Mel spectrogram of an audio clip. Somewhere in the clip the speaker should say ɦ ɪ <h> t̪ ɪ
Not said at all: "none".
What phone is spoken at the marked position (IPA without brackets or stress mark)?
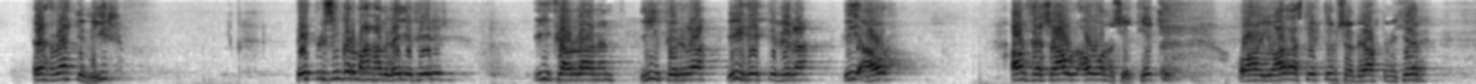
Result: h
